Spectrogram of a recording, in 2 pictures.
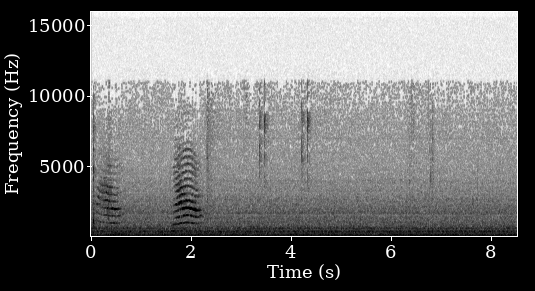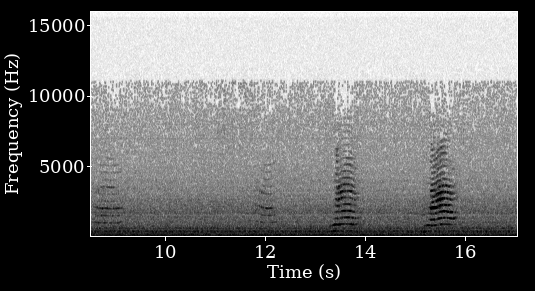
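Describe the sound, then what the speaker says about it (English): A pet cat named Puskins meows several times, drawn-out wavering cries scattered across the stretch over a steady low indoor hum, with long quiet gaps between them. "I don't know what's wrong with my cat today."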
